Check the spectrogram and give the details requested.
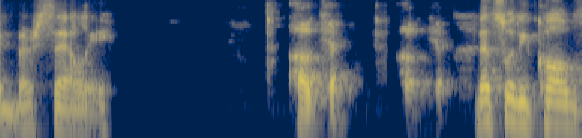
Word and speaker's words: Berceli: So it's spelled Bercelli, but being that we are American, we say Berceli.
